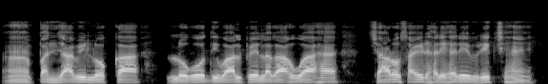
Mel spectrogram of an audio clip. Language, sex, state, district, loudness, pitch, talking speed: Hindi, male, Jharkhand, Deoghar, -15 LUFS, 105 Hz, 175 wpm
